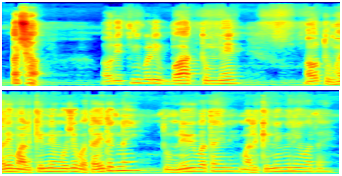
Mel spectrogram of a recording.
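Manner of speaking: a master stunned that nobody told him; shocked. Acted.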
